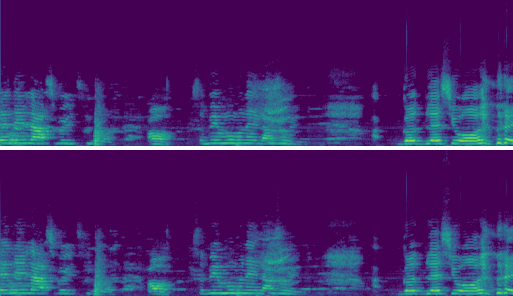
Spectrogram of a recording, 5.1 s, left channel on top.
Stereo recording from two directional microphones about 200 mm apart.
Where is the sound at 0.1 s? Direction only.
15° right (ahead or behind).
